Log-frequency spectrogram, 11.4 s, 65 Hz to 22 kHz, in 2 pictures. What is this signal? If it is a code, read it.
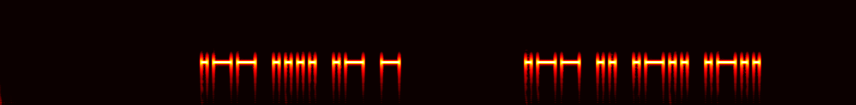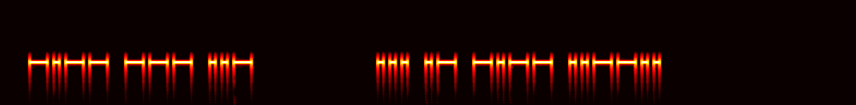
Morse code, heard as a keyed tone, about 30 wpm, 700 Hz. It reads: WHAT WILL YOU SAY?
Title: 3x Word-Spacing - Sentences from Top 200 Words - 30wpm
